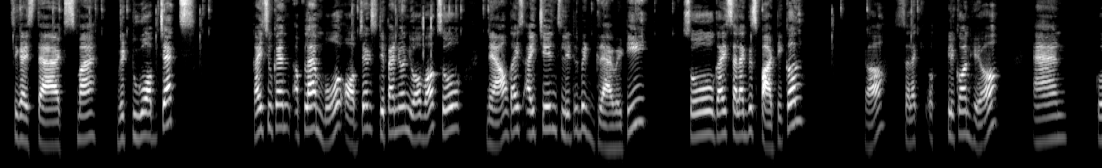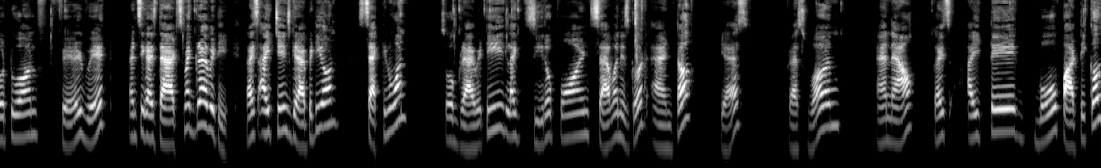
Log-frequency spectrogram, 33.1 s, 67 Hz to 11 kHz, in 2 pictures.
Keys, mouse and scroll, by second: 0.3 click, 0.8 click, 1.5 click, 1.8 click, 2.4 click, 3.1 click, 5.3 click, 6.0 click, 6.5 click, 6.7 click, 7.7-8.4 scroll down 3, 8.7 shift+middle click, 9.2-9.6 middle drag, 9.9 shift+middle drag, 11.4 click, 12.6 click, 13.7 click, 14.5-15.2 scroll down 1, 15.2-16.4 scroll down 4, 17.4 click, 17.9-18.4 scroll down 2, 19.4-23.4 drag, 24.3-26.2 drag, 27.9 KP_1, 28.8-29.2 shift+middle drag, 29.4-29.7 scroll down 2, 30.6-31.8 middle drag, 32.8 click.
